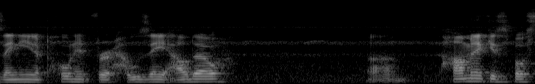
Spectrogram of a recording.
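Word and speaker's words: José: got the just mean or actually it's Jose mispronouncing because he's he's Brazilian, not Mexican.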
